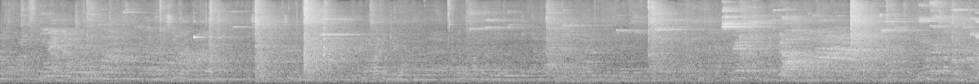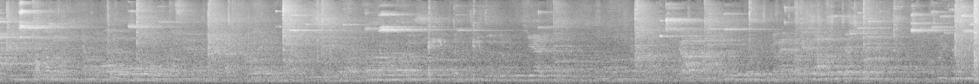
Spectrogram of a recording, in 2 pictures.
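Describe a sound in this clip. Rackets strike a shuttlecock with sharp pops, again and again.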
